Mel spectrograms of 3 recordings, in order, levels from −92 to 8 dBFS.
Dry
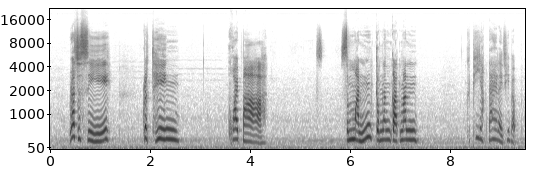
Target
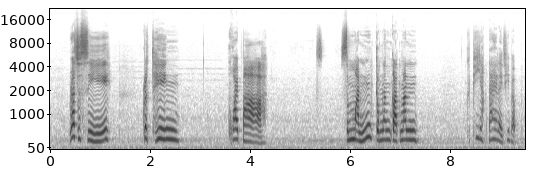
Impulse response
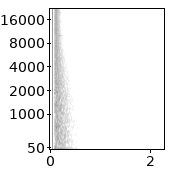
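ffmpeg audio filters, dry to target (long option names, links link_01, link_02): -af "lowshelf=frequency=200:gain=-8.5"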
